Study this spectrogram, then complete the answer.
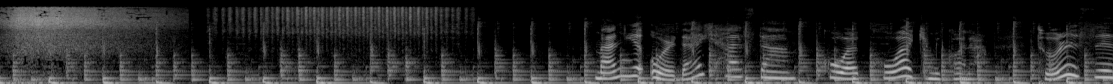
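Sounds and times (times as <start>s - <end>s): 
snake hissing: 0.0s - 4.8s
speech: 6.0s - 11.1s.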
